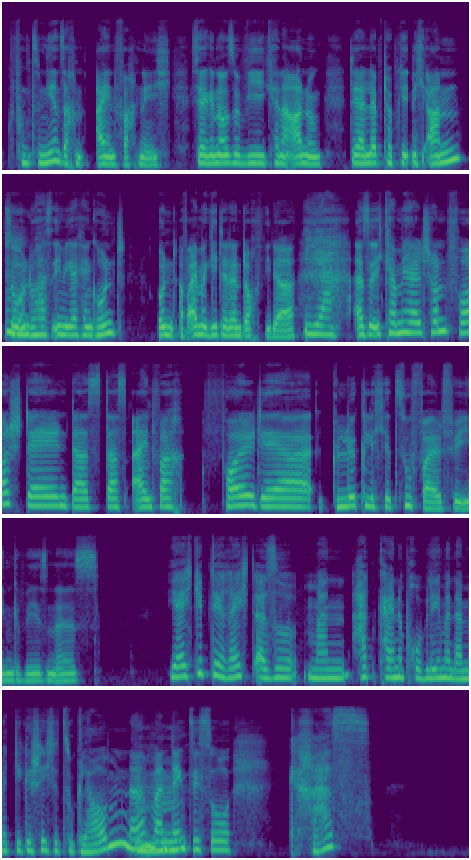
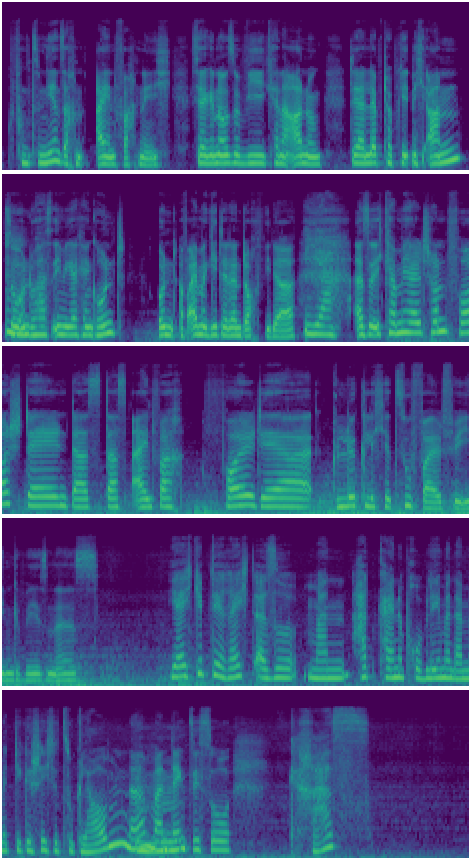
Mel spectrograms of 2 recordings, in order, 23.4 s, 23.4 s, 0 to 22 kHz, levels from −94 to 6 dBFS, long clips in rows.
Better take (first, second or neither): first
